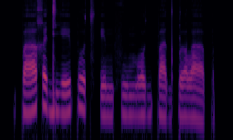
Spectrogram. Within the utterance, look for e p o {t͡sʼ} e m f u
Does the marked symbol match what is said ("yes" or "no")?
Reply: yes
